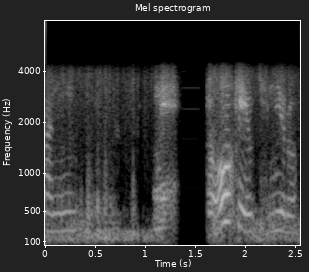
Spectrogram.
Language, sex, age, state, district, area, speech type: Goan Konkani, female, 18-30, Goa, Tiswadi, rural, conversation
